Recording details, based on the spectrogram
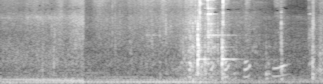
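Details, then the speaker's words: Craftsman mower that sat for years, on fresh gas: catches on the pull, runs rough about a second, then stumbles and dies; starts then dies, owner suspects it ran on choke-circuit gas and the carburetor is leaking. "I was surprised that it even started but it did die immediately so it's probably running on gas from the choke circuit"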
